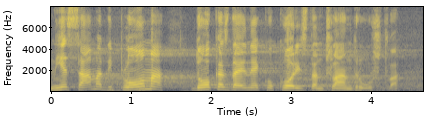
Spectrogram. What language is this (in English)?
Serbian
